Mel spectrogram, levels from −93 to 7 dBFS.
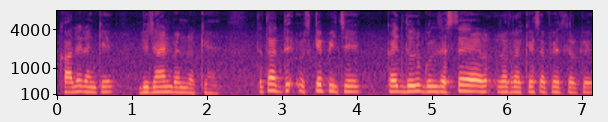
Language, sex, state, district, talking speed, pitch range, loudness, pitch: Hindi, male, Maharashtra, Chandrapur, 195 wpm, 175-195 Hz, -16 LUFS, 180 Hz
